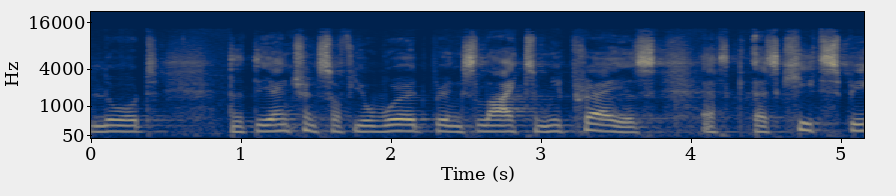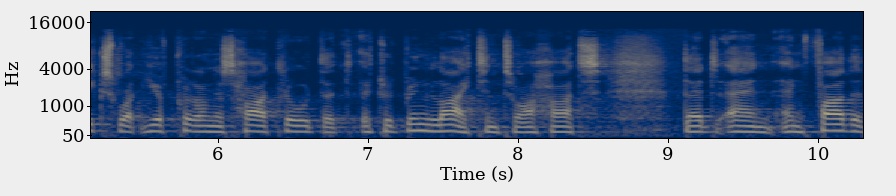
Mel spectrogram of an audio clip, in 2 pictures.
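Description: A man in a church introducing a guest speaker and leading a prayer, hesitant with many pauses and fillers. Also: on the high side. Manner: hesitant, many ums and uhs. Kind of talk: announcements and spoken prayer. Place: church hall.

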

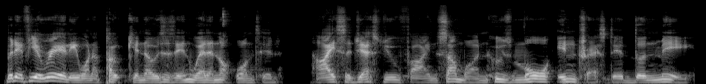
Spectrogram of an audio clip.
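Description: Man playing a gruff old badger king, forceful and low. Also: normal speed. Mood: weary warning. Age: older. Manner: blunt, scornful, commanding, short barked phrases.

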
